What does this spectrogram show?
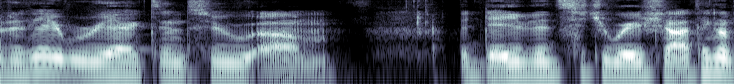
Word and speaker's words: D4vd: So today we're reacting to the David situation. I think I'm saying his name wrong, but I think it's D4vd something. But I think it's pronounced David, so I think I am saying it right.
